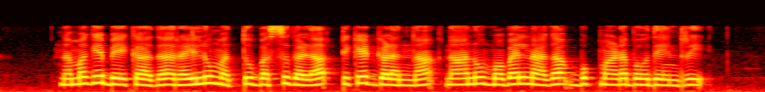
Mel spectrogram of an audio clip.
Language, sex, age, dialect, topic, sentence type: Kannada, female, 18-24, Central, banking, question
